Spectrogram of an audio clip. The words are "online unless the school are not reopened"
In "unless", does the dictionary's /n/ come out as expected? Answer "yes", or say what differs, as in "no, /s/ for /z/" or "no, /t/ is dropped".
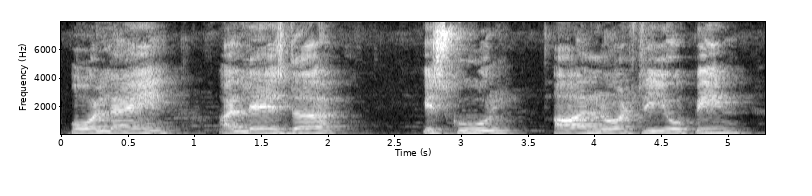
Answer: no, /n/ is dropped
